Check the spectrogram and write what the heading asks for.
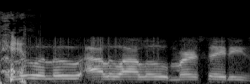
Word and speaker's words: Alualu: Tyson Alualu, or how do you say it? – Tyson Alu Alu. – Yeah, people keep telling me it's Alu Alu, and it's a little less fun for me to say.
